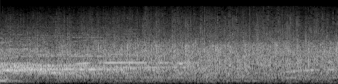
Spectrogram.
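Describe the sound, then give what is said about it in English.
An audience at a live New York show applauds steadily to welcome a special sit-in piano player, a dense, continuous patter of many hands clapping at a fairly loud, even level throughout, with no voices standing out. “Please give it up”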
